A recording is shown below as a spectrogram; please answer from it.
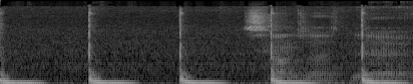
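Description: Punchy electronic kick drum made in FL Studio, five heavy thumps in an even pulse with a fast-decaying low boom, loud and dry with nothing else playing.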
